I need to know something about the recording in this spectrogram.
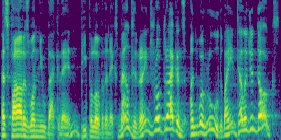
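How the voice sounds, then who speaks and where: An ancient vampire count, holds forth in a comic audio drama. His slightly rough voice leaps dramatically up and down, wry, fussy and long-winded. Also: on the high side, very animated, fairly quick, darkish tone, full character voice. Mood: wry, chatty. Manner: theatrical, wry, fussily verbose. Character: Count Dracula, centuries-old male vampire, fussy, sardonic showman. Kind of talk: comedic audio drama acting.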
